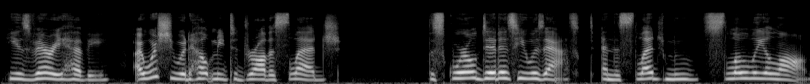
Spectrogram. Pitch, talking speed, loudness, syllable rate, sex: 245 Hz, 200 wpm, -18 LUFS, 5.2 syllables/s, female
